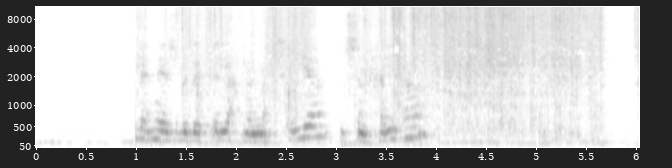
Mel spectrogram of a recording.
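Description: Foil crinkles and rustles as it is handled.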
